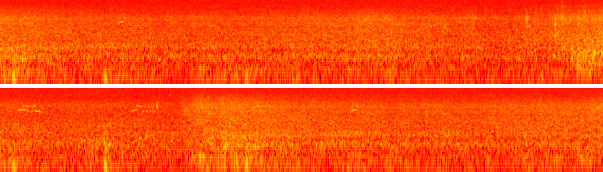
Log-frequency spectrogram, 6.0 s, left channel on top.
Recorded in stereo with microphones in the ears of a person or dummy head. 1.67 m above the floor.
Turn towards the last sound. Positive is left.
No sound to turn to.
